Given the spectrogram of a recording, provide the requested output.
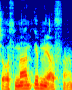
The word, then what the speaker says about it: Uthman ibn Affan: Cairo You know, she said the name wrong. It's Uthman ibn Affan, but it's okay.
